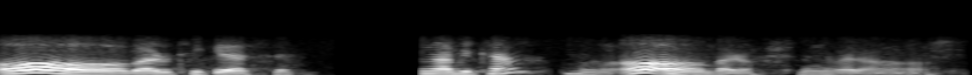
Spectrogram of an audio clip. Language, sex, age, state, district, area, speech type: Assamese, female, 18-30, Assam, Darrang, rural, conversation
